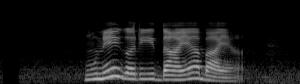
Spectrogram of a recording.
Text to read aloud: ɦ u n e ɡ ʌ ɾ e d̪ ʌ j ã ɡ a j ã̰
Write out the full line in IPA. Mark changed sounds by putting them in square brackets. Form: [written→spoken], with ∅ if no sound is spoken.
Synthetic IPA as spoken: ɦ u n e ɡ ʌ ɾ [e→i] d̪ [ʌ→a] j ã [ɡ→b] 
